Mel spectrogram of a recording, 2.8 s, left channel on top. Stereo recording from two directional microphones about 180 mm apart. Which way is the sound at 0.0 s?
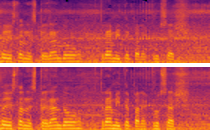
30° right (ahead or behind).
